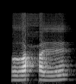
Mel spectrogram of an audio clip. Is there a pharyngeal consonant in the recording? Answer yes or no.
yes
